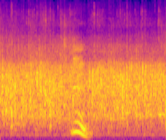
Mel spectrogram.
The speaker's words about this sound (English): Why don't you clap your hands right there and give God a mighty hand of praise.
